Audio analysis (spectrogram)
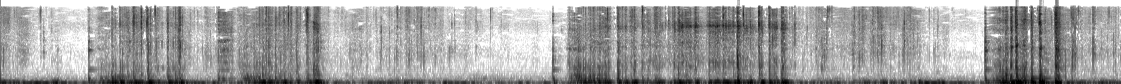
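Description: A beige solid bar of dry soap, held in the hand, is shaved into thin curls with a utility knife blade. Three rough bursts of scraping, crunching strokes come through, with a dense low rasp under a dry, bright crackle and short quiet gaps between passes.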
